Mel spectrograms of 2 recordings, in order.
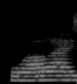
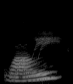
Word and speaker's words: walleye: Walleye Surprise. Is that how it's pronounced? Walleye? Wally?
